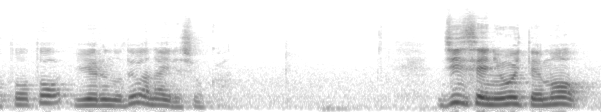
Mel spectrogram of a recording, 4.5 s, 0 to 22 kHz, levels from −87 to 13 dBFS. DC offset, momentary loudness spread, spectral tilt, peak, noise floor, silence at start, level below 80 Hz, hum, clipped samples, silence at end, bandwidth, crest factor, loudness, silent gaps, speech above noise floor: under 0.1%; 15 LU; -6 dB/octave; -10 dBFS; -67 dBFS; 0 s; -80 dBFS; none; under 0.1%; 0.15 s; 12.5 kHz; 20 dB; -28 LUFS; none; 39 dB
